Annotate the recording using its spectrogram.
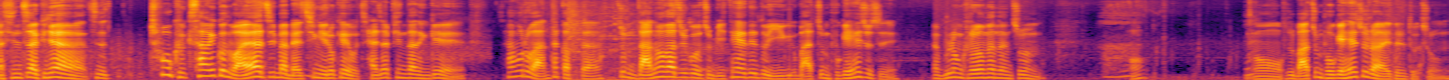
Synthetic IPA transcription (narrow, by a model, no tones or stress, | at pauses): at͡ɕint͡ɕ͈akɯɲaŋt͡ɕint͡ɕ͈at͡ɕʰokɯk̚s͈ʰaŋik͈ʌnwajad͡ʑimanmet͡ɕʰiŋiiɾʌkʰe̞t͡ɕaɭd͡ʑapʰindanɯnɡe̞ | t͡ɕʰamɯɾoantʰak͈ap̚t͈at͡ɕomnanʌɡad͡ʑiɡot͡ɕomitʰeedɯɭdoiɡomat̚t͡ɕ͈ompoɡeɦe̞d͡ʑud͡ʑḭ | amuɭːonkɯɾʌmjʌnɯnt͡ɕom | ʌ | ʌt͡ɕomːat͡ɕ͈omp̬oɡeɦe̞d͡ʑuɾaidɯɭdo̰t͡ɕ͈o̰m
